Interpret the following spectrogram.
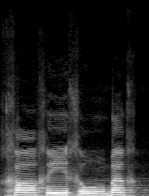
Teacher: Kha keluar, ada ngorak tapi tidak banyak. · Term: huruf kha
